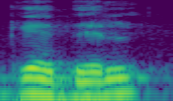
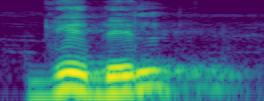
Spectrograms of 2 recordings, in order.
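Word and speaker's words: Gödel: Einstein estoy hablando de kur gedel se escribe godel con diéresis en la o gedel decía la matemática es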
